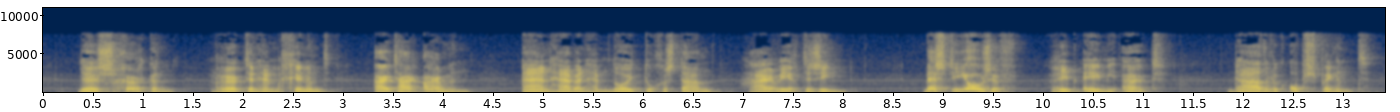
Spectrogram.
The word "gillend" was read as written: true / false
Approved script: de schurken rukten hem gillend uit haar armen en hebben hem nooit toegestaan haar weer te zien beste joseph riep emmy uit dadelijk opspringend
true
